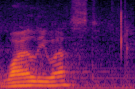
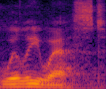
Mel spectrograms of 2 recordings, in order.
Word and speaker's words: Willie: Point of order, is it Wiley West? Oh, thank you. It's Willie West. Thank you. Because the fellow that it's named after, his name was William. So yes, Willie, and it's spelled Willie.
